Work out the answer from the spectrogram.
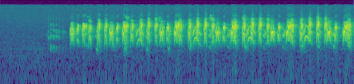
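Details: Greater Wagtail-Tyrant in Argentina: a fast, scratchy chatter of bright notes pouring out nonstop for about three seconds, loud and high-pitched, with nothing else audible.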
